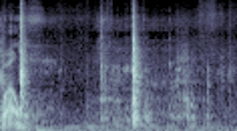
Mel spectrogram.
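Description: The end of a spoken word, then a single sharp click a little over a second in.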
